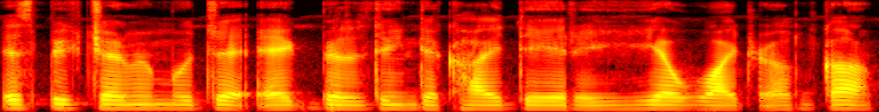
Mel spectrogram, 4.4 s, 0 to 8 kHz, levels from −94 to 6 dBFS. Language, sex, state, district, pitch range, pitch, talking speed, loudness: Hindi, male, Arunachal Pradesh, Lower Dibang Valley, 100-110 Hz, 105 Hz, 175 wpm, -21 LUFS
